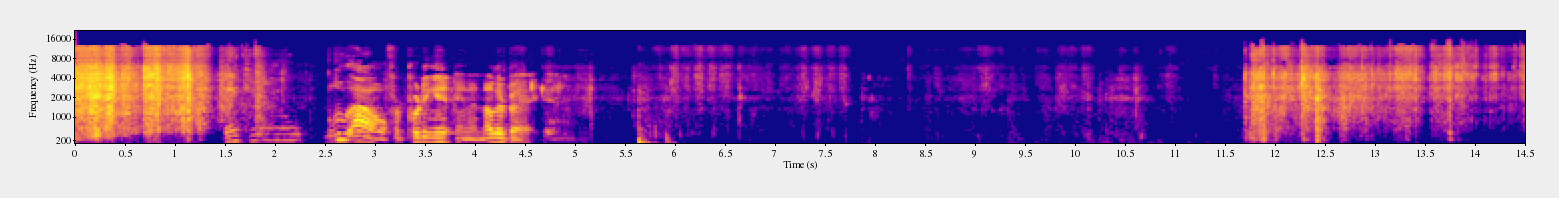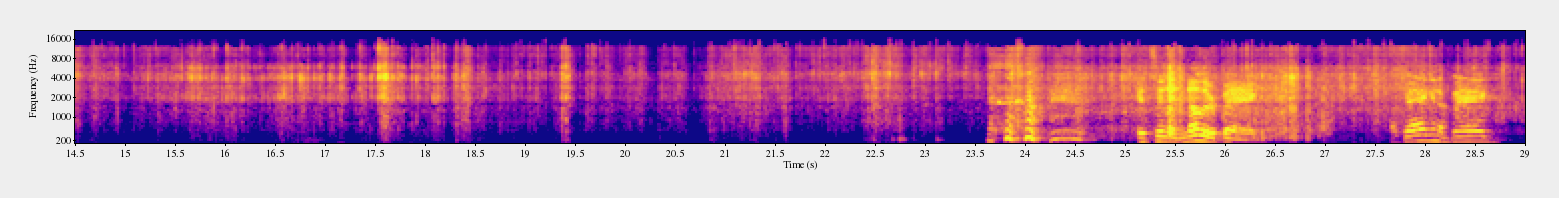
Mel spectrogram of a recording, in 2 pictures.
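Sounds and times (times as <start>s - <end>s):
plastic bag crinkling: 11.7s - 29.0s.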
